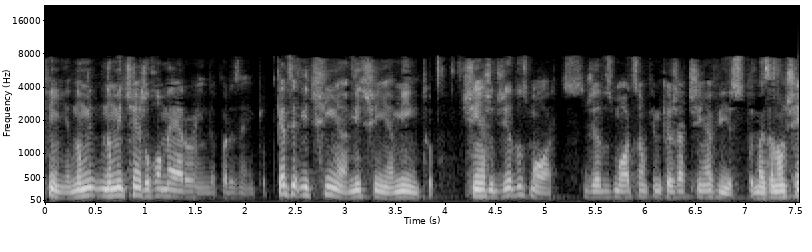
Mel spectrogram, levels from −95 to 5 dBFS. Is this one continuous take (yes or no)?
no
